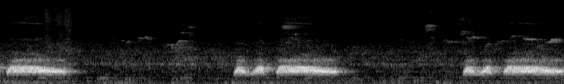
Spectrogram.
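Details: Caged spotted dove that calls often, used as a lure for trapping and to stimulate other doves: low mellow coos, two short notes then a long drawn note, phrase repeated about every two seconds, faint higher chirps of other birds.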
